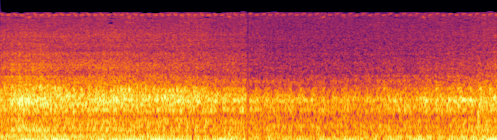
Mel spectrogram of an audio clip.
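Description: Motorcycle engine running steadily as the bike rides slowly along a rough, muddy dirt track, a low, even drone.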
